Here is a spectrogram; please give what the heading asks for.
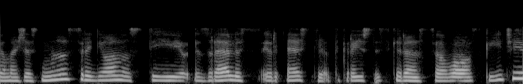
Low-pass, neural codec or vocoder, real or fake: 5.4 kHz; codec, 44.1 kHz, 2.6 kbps, DAC; fake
